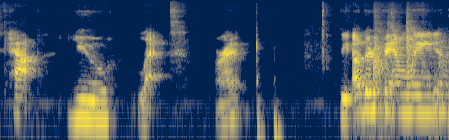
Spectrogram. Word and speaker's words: Capulet: the next one is Capulet that is Juliet's last name that's the Capulet family Lord Capulet Lady Capulet the Capulets are the the noble family that Juliet is a part of so that's just a cap you let alright the other family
